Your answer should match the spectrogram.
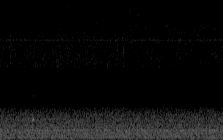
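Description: Faint steady hiss of room tone, with one very faint tick about a third of a second in.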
